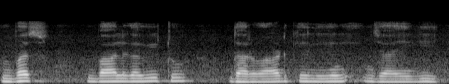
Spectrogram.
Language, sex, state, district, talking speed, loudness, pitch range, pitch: Hindi, male, Arunachal Pradesh, Lower Dibang Valley, 95 wpm, -17 LUFS, 130-150 Hz, 140 Hz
